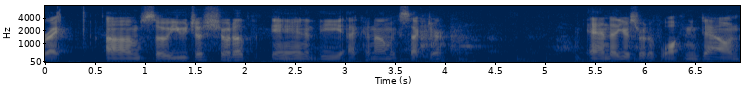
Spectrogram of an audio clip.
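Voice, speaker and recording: Speaking at a moderate pace with long, frequent pauses, a man uses a fairly low pitch, a bright, sharp tone and fairly even intonation. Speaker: dungeon master for a tabletop game. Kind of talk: tabletop role-play game narration. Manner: quiet, no shouting.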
